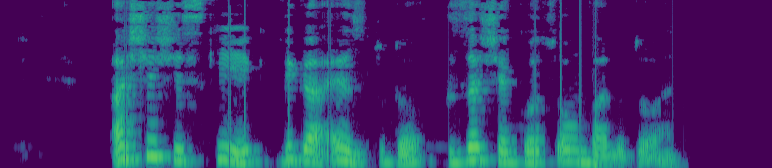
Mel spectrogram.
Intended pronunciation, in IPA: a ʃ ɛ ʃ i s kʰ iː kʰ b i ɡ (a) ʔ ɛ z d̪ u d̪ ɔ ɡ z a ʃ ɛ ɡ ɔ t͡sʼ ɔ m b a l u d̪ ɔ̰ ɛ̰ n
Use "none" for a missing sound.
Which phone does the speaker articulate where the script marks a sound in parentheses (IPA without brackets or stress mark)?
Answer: a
